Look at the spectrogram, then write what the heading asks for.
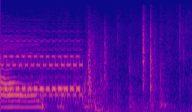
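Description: A telephone rings once in a bright, trilling tone lasting under a second, followed by quieter scattered noises.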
